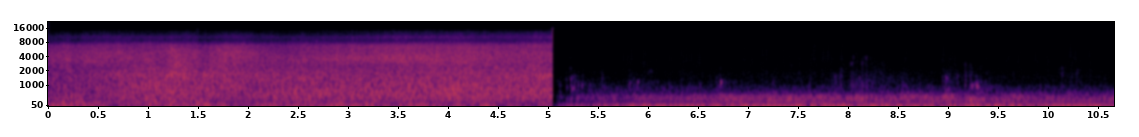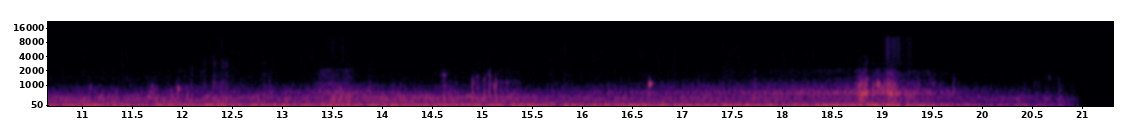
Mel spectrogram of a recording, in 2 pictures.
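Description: Sea surf and wind buffeting the microphone at the water's edge; after a sudden cut about five seconds in, the muffled low rush of seawater heard through an underwater camera, with small bubbling clicks, which stops abruptly near the end.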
